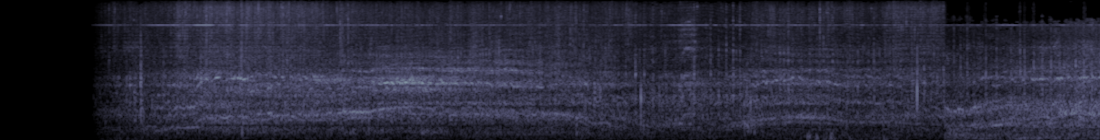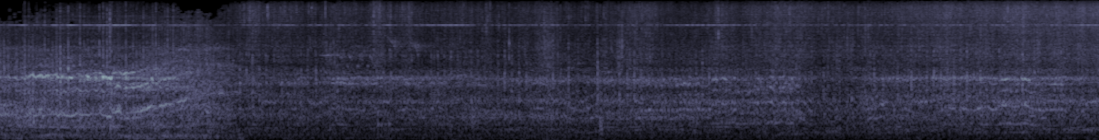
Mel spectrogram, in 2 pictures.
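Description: A small electric motor whines, rising and falling in pitch as it revs.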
